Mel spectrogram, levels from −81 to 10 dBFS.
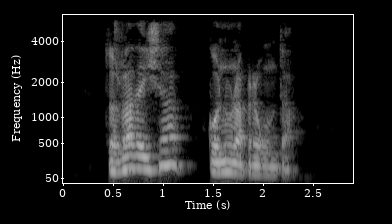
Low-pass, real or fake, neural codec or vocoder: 5.4 kHz; real; none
